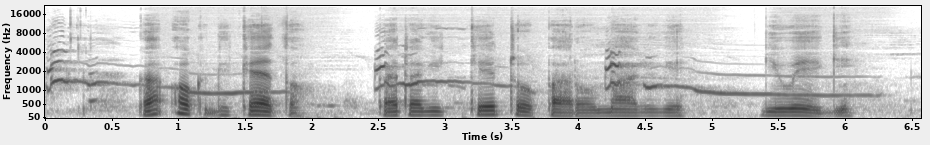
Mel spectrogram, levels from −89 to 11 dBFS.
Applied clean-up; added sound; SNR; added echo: none; Dog; 9 dB; none.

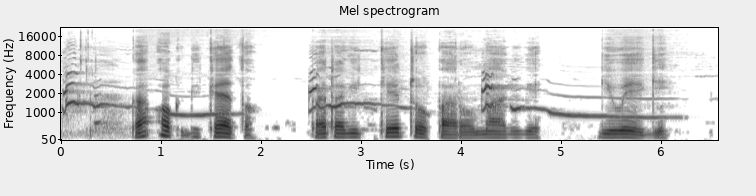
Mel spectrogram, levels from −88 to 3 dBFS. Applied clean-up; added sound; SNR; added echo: classical method spectral subtraction.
